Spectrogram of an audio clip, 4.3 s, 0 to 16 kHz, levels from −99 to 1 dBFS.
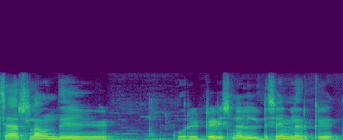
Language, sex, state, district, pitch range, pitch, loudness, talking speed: Tamil, male, Tamil Nadu, Nilgiris, 105-120 Hz, 110 Hz, -17 LUFS, 85 wpm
